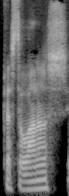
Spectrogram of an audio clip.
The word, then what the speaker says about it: Castellanos: Castellanos, yeah.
